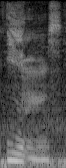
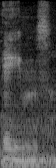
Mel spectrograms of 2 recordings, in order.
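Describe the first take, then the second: First: The name starts with an 'ee' vowel sound. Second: The name starts with an 'ay' vowel sound. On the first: This is how other people say it. "Some people say Eames" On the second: This is how the speaker has always said it. "but I say Ames"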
